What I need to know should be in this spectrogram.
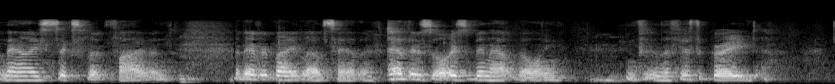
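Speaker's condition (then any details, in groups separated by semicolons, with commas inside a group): Parkinson's; diagnosed at age 44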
